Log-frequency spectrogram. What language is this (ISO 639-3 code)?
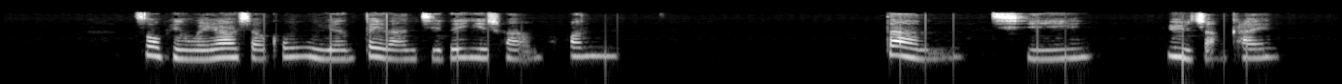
zho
